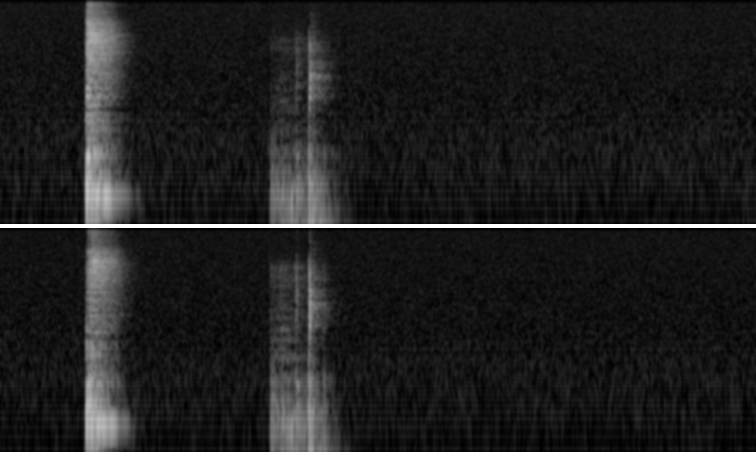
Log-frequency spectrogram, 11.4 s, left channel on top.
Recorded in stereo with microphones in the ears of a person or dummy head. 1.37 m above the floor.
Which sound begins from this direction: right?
A drawer, at 4.0 s.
